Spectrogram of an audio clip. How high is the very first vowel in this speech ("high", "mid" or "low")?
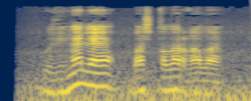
high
